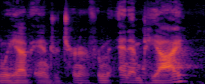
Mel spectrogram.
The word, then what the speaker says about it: NMPI: We have Carly French from Dish, and we have Andrew Turner from NMPI. Said it right? Not NIMPY, by the way.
